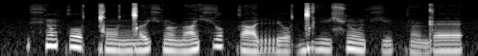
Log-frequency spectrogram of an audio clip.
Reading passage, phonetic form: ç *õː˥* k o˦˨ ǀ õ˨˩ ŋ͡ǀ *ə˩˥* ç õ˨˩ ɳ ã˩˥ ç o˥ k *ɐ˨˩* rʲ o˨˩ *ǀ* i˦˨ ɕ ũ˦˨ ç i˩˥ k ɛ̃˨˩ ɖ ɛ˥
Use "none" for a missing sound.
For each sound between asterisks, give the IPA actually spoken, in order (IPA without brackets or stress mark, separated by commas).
õ˥, ə˩˥, a˨˩, ɡ͡ǀ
